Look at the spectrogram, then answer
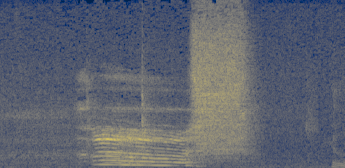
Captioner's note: grunts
